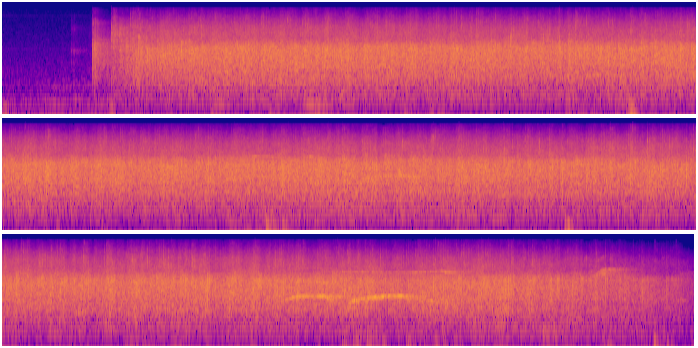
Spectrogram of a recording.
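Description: Audience applause breaking out suddenly about a second in after a held silence at the close of a concert band piece, then holding steady and dense, with a few brief cheers near the end before it fades out.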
